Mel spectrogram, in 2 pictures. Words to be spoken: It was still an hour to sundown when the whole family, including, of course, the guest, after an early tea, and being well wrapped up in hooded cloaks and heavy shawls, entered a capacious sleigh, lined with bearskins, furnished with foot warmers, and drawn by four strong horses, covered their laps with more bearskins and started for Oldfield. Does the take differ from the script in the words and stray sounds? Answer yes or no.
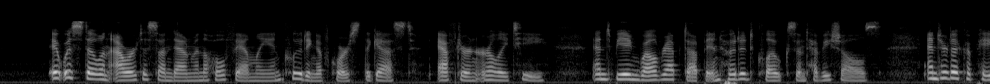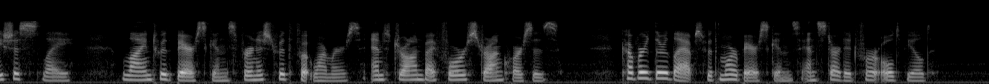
no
